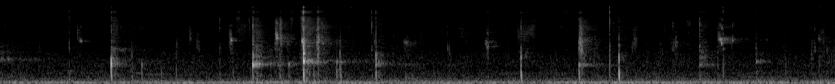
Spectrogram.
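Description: Pickleball rally: a run of irregular sharp pops from paddles striking the hollow plastic ball and the ball bouncing on the court, the loudest about three seconds in, over a steady low hum.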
